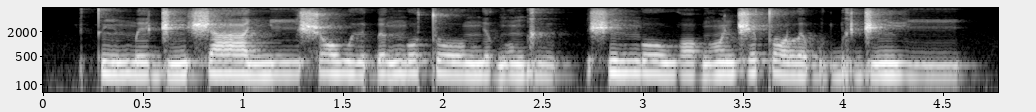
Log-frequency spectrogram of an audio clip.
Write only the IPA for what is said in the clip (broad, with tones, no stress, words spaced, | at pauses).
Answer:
tĩ˨me˨ d͡ʒĩ˨ʃaː˦˨ ɲiː˧ʃɔ˦wɨ˨ ɗə˦ŋo˦toː˧ ŋe˨ɡʷũ˧ɡɨ˨ | ʃĩ˦ŋoː˧ wɔ˨ɡɔ̃˦d͡ʒə˦tɔ˨ lə˨bə˨ɡ͡bɨ˨ d͡ʒĩ˧jiː˨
